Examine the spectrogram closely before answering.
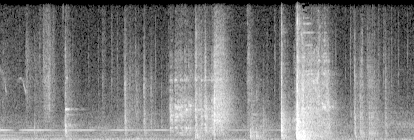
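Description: A wooden door swings and knocks.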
